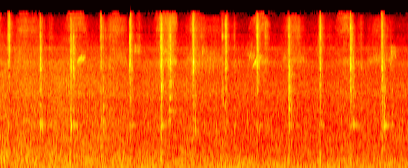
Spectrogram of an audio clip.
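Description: Metal spade blade chopping and scraping into sandy soil and vegetable and fruit peels: a string of sharp ticks and scrapes, roughly one every half second.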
